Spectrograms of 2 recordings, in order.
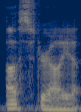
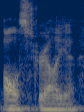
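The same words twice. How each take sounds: First: The first syllable has no L sound. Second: The first syllable has an added L sound. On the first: This is the deliberately corrected form. The speaker calls it right. "now I try to make a point to say Australia" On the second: This was a childhood accent habit. The speaker calls it wrong. "all A L Australia"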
